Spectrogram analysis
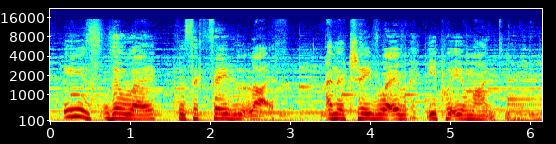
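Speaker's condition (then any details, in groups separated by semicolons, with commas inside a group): Cerebral palsy; from birth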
